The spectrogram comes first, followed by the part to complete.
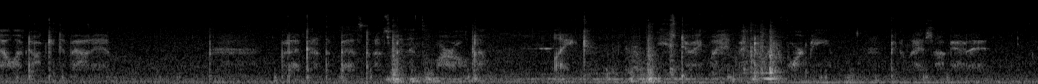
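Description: A woman whispering close to the microphone: breathy whispered speech with small mouth clicks.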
